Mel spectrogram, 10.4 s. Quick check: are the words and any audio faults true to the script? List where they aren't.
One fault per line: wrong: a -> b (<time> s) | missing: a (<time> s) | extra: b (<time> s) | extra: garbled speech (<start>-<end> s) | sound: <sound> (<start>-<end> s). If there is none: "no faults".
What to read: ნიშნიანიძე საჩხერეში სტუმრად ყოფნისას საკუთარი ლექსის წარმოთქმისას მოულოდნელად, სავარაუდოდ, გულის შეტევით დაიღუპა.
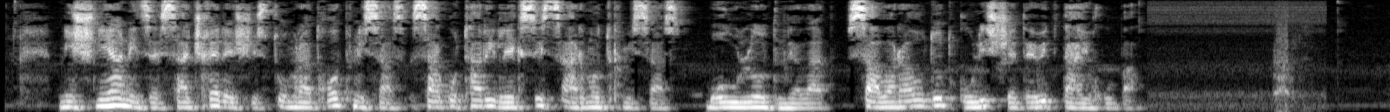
sound: bark (9.5-9.9 s)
